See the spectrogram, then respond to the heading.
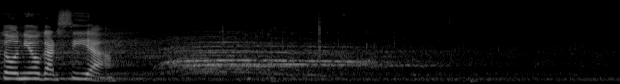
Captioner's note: applause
